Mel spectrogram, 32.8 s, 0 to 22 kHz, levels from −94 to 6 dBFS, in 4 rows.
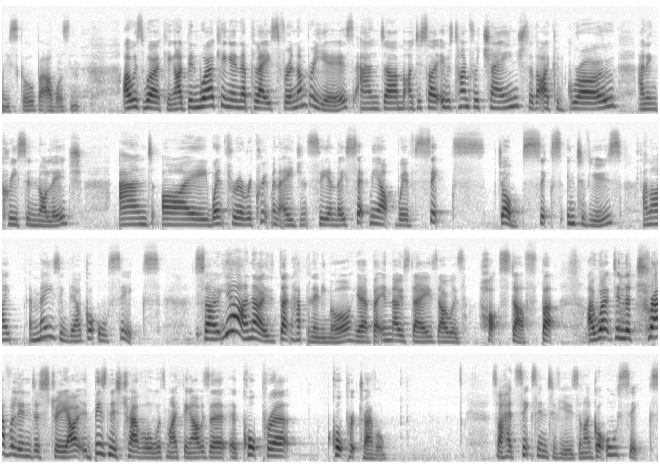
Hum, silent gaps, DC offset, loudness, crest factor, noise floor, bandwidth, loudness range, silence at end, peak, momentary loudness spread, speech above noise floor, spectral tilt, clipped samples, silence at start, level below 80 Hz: none; none; under 0.1%; -26 LUFS; 24 dB; -65 dBFS; 18.5 kHz; 9 LU; 0 s; -4 dBFS; 14 LU; 39 dB; -4 dB/octave; under 0.1%; 0 s; -78 dBFS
